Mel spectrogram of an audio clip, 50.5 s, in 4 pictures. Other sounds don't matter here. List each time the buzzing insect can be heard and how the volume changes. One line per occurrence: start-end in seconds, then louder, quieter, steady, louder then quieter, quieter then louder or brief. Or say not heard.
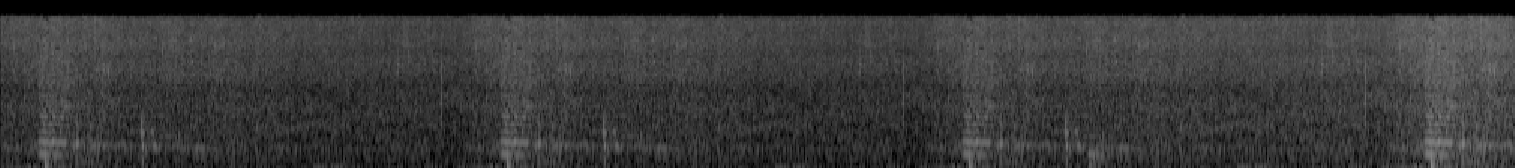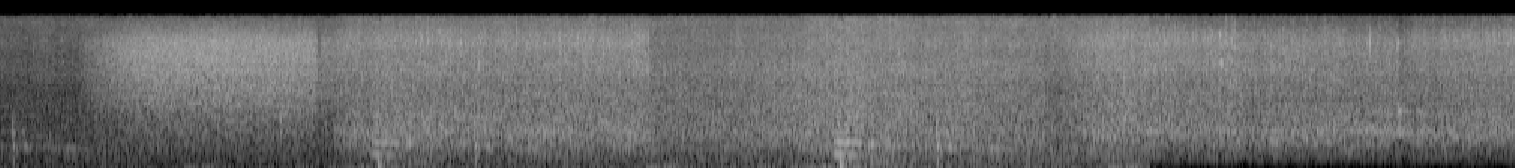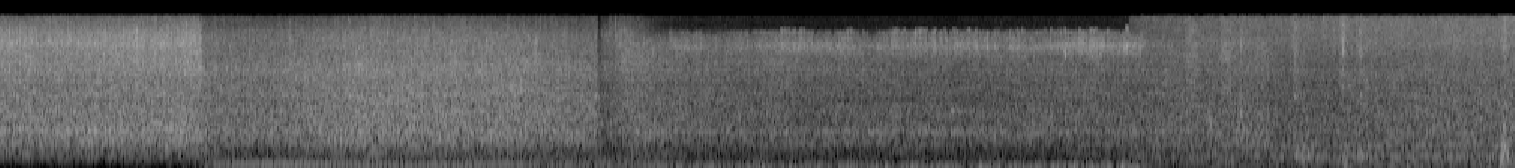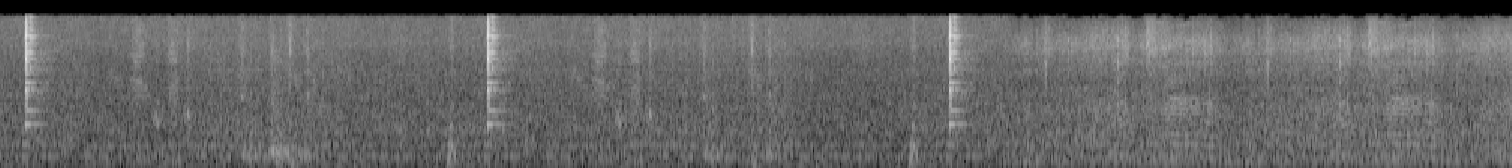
0.0-22.2 louder
26.8-50.4 louder.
